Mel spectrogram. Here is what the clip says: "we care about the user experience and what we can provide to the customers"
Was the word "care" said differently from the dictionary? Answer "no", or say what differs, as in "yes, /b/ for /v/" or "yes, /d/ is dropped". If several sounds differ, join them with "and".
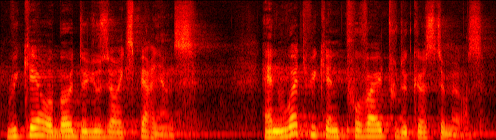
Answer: no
